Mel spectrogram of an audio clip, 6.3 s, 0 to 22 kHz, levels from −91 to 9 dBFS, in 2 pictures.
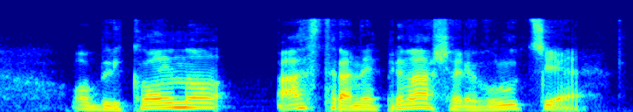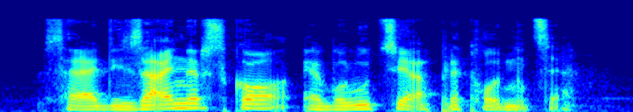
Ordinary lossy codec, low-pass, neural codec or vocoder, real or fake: none; 10.8 kHz; codec, 24 kHz, 3 kbps, HILCodec; fake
